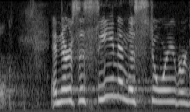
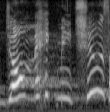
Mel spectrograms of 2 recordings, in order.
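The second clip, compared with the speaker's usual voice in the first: raised, louder anguished begging; mother pleading not to be made to choose; desperate plea; 7 semitones higher, 5 dB louder than usual. A narrator's reading. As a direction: beg as a mother forced to choose. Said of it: "And she pleads".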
